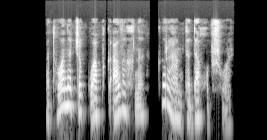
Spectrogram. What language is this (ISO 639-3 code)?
abk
